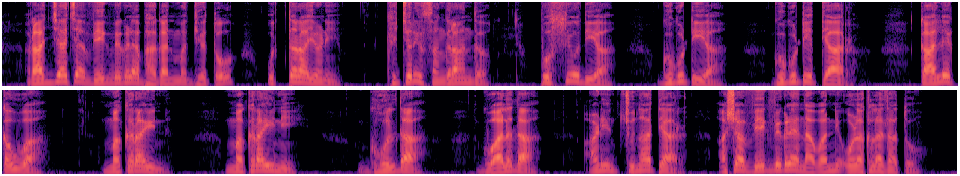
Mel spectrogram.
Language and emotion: Marathi, neutral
